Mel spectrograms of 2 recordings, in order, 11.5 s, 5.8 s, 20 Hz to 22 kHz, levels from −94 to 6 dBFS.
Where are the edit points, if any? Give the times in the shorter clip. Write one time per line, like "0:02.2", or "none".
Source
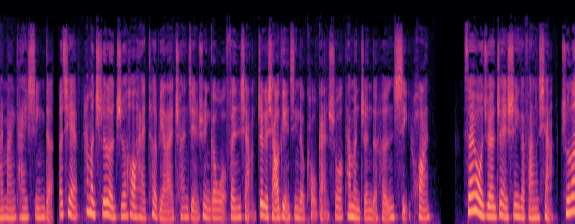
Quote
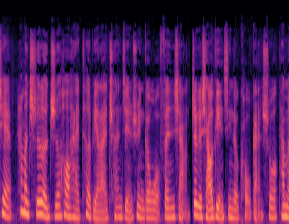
none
